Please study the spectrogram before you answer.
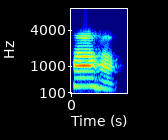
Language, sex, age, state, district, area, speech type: Sindhi, female, 18-30, Maharashtra, Thane, urban, conversation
